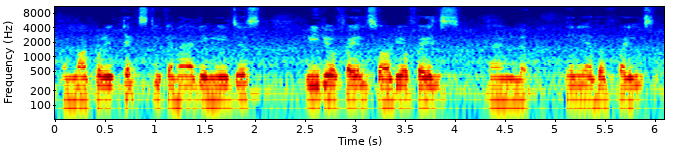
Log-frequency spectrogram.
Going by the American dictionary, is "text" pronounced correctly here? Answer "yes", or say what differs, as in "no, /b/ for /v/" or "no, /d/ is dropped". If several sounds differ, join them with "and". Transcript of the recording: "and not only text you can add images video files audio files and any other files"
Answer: yes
